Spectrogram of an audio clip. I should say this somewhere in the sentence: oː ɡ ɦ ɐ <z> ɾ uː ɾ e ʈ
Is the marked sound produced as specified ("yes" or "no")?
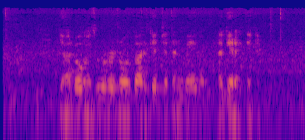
yes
